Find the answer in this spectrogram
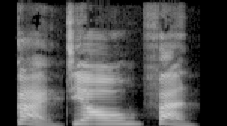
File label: "gai4 jiao1 fan4", Chinese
